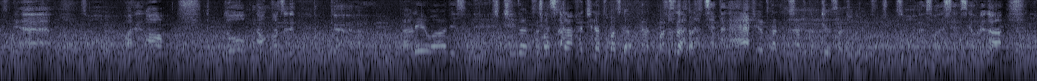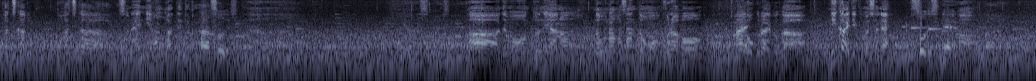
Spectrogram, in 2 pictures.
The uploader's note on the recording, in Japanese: ドライビング対談収録をいたしました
